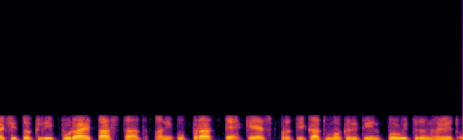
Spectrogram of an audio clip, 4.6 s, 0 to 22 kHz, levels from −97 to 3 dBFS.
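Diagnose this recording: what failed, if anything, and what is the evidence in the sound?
The codec stage carries the first fault: the G.729 codec's damage is plain throughout. Nothing sits outside roughly 150 Hz to 3.6 kHz, and the speech has a rough, synthetic edge from 8 kbit/s pulse-based reconstruction. A spectrogram shows a hard ceiling with smeared, grainy harmonics.

The network stage accounts for VoIP packet loss concealed by the speech codec, from 2.32 to 2.41 s. About 60 ms went missing, which fits six 10 ms frames. The decoder extended its last pitch and filter with the gain lowered frame by frame, so the filled-in sound fades. The waveform shows a smooth, decaying stretch.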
